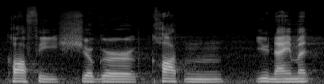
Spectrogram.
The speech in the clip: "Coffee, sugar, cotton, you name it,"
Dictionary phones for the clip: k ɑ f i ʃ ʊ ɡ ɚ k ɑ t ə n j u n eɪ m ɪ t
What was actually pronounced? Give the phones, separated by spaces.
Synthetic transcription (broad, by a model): k ɑ f i ʃ ʊ ɡ ɚ k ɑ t n j u n eɪ m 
